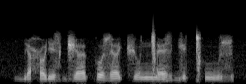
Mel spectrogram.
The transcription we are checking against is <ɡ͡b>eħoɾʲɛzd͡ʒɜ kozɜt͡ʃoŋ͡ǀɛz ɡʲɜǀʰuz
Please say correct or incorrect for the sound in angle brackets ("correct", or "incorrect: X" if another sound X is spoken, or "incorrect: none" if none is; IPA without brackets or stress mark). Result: correct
